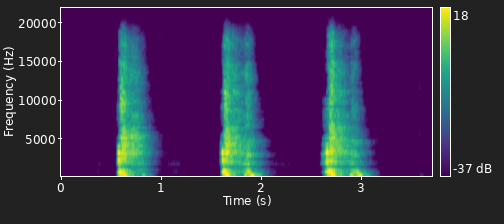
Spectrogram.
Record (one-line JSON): {"three_cough_length": "3.7 s", "three_cough_amplitude": 32768, "three_cough_signal_mean_std_ratio": 0.41, "survey_phase": "beta (2021-08-13 to 2022-03-07)", "age": "45-64", "gender": "Female", "wearing_mask": "No", "symptom_none": true, "smoker_status": "Never smoked", "respiratory_condition_asthma": false, "respiratory_condition_other": false, "recruitment_source": "REACT", "submission_delay": "8 days", "covid_test_result": "Negative", "covid_test_method": "RT-qPCR", "influenza_a_test_result": "Negative", "influenza_b_test_result": "Negative"}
